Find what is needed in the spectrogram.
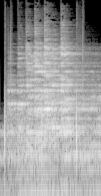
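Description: A bell-like tone is struck once and rings on with many overtones. Its highest overtones fade over about a second and a half.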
